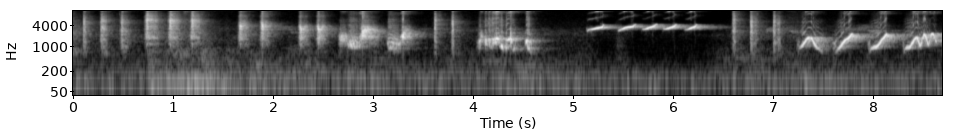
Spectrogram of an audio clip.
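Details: White-rumped shama training song mixing forest-style phrases: series of sharp clicks and harsh notes, a run of five high upslurred whistles, then rising buzzy upsweeps repeated three times.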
